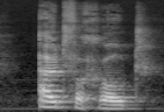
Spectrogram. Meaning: 1. first/second/third-person singular dependent-clause present indicative of uitvergroten 2. past participle of uitvergroten
- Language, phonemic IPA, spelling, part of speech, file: Dutch, /ˈœy̯tfərˌɣroːt/, uitvergroot, verb, Nl-uitvergroot.ogg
